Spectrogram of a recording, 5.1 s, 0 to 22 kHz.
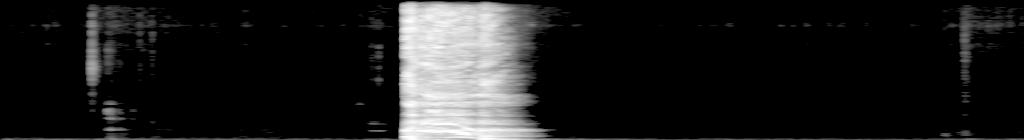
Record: {"cough_length": "5.1 s", "cough_amplitude": 32768, "cough_signal_mean_std_ratio": 0.26, "survey_phase": "alpha (2021-03-01 to 2021-08-12)", "age": "45-64", "gender": "Male", "wearing_mask": "No", "symptom_none": true, "smoker_status": "Never smoked", "respiratory_condition_asthma": false, "respiratory_condition_other": false, "recruitment_source": "REACT", "submission_delay": "3 days", "covid_test_result": "Negative", "covid_test_method": "RT-qPCR"}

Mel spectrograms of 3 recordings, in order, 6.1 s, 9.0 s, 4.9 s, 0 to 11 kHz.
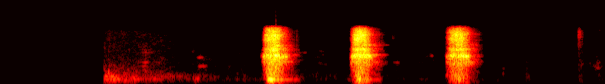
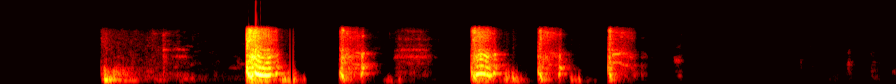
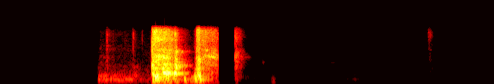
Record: {"exhalation_length": "6.1 s", "exhalation_amplitude": 32766, "exhalation_signal_mean_std_ratio": 0.24, "three_cough_length": "9.0 s", "three_cough_amplitude": 32768, "three_cough_signal_mean_std_ratio": 0.2, "cough_length": "4.9 s", "cough_amplitude": 32552, "cough_signal_mean_std_ratio": 0.23, "survey_phase": "beta (2021-08-13 to 2022-03-07)", "age": "45-64", "gender": "Female", "wearing_mask": "No", "symptom_fatigue": true, "symptom_onset": "12 days", "smoker_status": "Current smoker (1 to 10 cigarettes per day)", "respiratory_condition_asthma": false, "respiratory_condition_other": false, "recruitment_source": "REACT", "submission_delay": "1 day", "covid_test_result": "Negative", "covid_test_method": "RT-qPCR", "influenza_a_test_result": "Negative", "influenza_b_test_result": "Negative"}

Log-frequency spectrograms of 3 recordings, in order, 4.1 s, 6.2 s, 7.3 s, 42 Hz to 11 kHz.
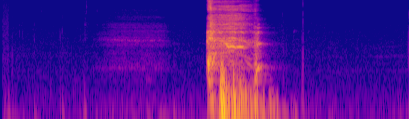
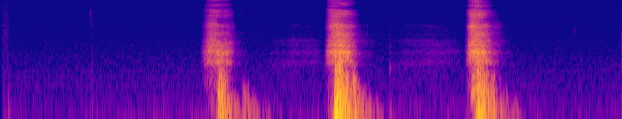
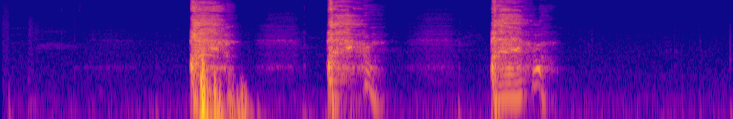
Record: {"cough_length": "4.1 s", "cough_amplitude": 8037, "cough_signal_mean_std_ratio": 0.27, "exhalation_length": "6.2 s", "exhalation_amplitude": 15457, "exhalation_signal_mean_std_ratio": 0.22, "three_cough_length": "7.3 s", "three_cough_amplitude": 19064, "three_cough_signal_mean_std_ratio": 0.26, "survey_phase": "beta (2021-08-13 to 2022-03-07)", "age": "45-64", "gender": "Male", "wearing_mask": "No", "symptom_runny_or_blocked_nose": true, "symptom_sore_throat": true, "symptom_fatigue": true, "symptom_change_to_sense_of_smell_or_taste": true, "symptom_other": true, "smoker_status": "Never smoked", "respiratory_condition_asthma": false, "respiratory_condition_other": false, "recruitment_source": "Test and Trace", "submission_delay": "1 day", "covid_test_result": "Positive", "covid_test_method": "RT-qPCR"}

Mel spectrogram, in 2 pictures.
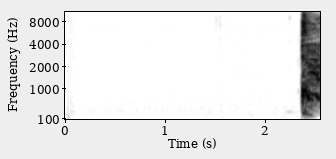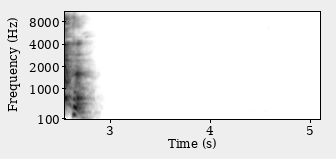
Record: {"cough_length": "5.1 s", "cough_amplitude": 27505, "cough_signal_mean_std_ratio": 0.19, "survey_phase": "beta (2021-08-13 to 2022-03-07)", "age": "45-64", "gender": "Female", "wearing_mask": "No", "symptom_runny_or_blocked_nose": true, "smoker_status": "Never smoked", "respiratory_condition_asthma": true, "respiratory_condition_other": false, "recruitment_source": "REACT", "submission_delay": "1 day", "covid_test_result": "Negative", "covid_test_method": "RT-qPCR", "influenza_a_test_result": "Negative", "influenza_b_test_result": "Negative"}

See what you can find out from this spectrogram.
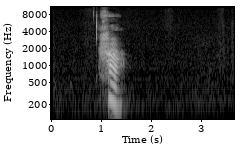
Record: {"exhalation_length": "3.7 s", "exhalation_amplitude": 6648, "exhalation_signal_mean_std_ratio": 0.23, "survey_phase": "beta (2021-08-13 to 2022-03-07)", "age": "18-44", "gender": "Female", "wearing_mask": "Yes", "symptom_none": true, "symptom_onset": "4 days", "smoker_status": "Never smoked", "respiratory_condition_asthma": false, "respiratory_condition_other": false, "recruitment_source": "REACT", "submission_delay": "1 day", "covid_test_result": "Negative", "covid_test_method": "RT-qPCR", "influenza_a_test_result": "Unknown/Void", "influenza_b_test_result": "Unknown/Void"}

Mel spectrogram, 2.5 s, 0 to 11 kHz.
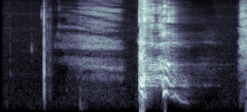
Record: {"cough_length": "2.5 s", "cough_amplitude": 32768, "cough_signal_mean_std_ratio": 0.3, "survey_phase": "beta (2021-08-13 to 2022-03-07)", "age": "18-44", "gender": "Female", "wearing_mask": "No", "symptom_none": true, "smoker_status": "Never smoked", "respiratory_condition_asthma": false, "respiratory_condition_other": false, "recruitment_source": "REACT", "submission_delay": "1 day", "covid_test_result": "Negative", "covid_test_method": "RT-qPCR", "influenza_a_test_result": "Negative", "influenza_b_test_result": "Negative"}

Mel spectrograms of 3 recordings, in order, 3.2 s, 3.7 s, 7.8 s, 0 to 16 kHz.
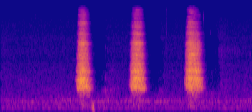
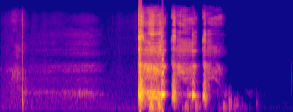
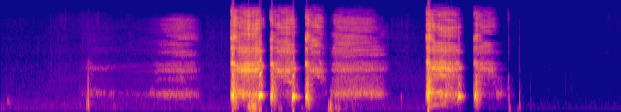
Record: {"exhalation_length": "3.2 s", "exhalation_amplitude": 9800, "exhalation_signal_mean_std_ratio": 0.33, "three_cough_length": "3.7 s", "three_cough_amplitude": 32768, "three_cough_signal_mean_std_ratio": 0.26, "cough_length": "7.8 s", "cough_amplitude": 32768, "cough_signal_mean_std_ratio": 0.28, "survey_phase": "alpha (2021-03-01 to 2021-08-12)", "age": "18-44", "gender": "Female", "wearing_mask": "No", "symptom_cough_any": true, "symptom_new_continuous_cough": true, "symptom_shortness_of_breath": true, "symptom_fatigue": true, "symptom_fever_high_temperature": true, "symptom_change_to_sense_of_smell_or_taste": true, "symptom_loss_of_taste": true, "symptom_onset": "3 days", "smoker_status": "Never smoked", "respiratory_condition_asthma": true, "respiratory_condition_other": false, "recruitment_source": "Test and Trace", "submission_delay": "2 days", "covid_test_result": "Positive", "covid_test_method": "RT-qPCR", "covid_ct_value": 14.8, "covid_ct_gene": "ORF1ab gene", "covid_ct_mean": 15.2, "covid_viral_load": "11000000 copies/ml", "covid_viral_load_category": "High viral load (>1M copies/ml)"}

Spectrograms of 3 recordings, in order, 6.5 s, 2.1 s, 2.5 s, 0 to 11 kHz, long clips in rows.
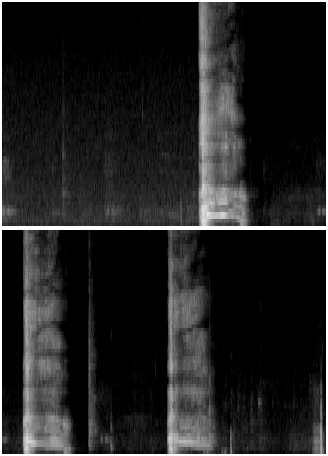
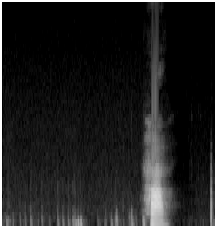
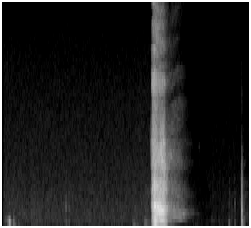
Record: {"three_cough_length": "6.5 s", "three_cough_amplitude": 32767, "three_cough_signal_mean_std_ratio": 0.23, "exhalation_length": "2.1 s", "exhalation_amplitude": 31923, "exhalation_signal_mean_std_ratio": 0.18, "cough_length": "2.5 s", "cough_amplitude": 32293, "cough_signal_mean_std_ratio": 0.19, "survey_phase": "beta (2021-08-13 to 2022-03-07)", "age": "18-44", "gender": "Female", "wearing_mask": "No", "symptom_none": true, "smoker_status": "Never smoked", "respiratory_condition_asthma": false, "respiratory_condition_other": false, "recruitment_source": "REACT", "submission_delay": "4 days", "covid_test_result": "Negative", "covid_test_method": "RT-qPCR"}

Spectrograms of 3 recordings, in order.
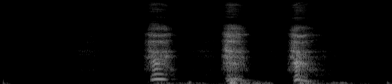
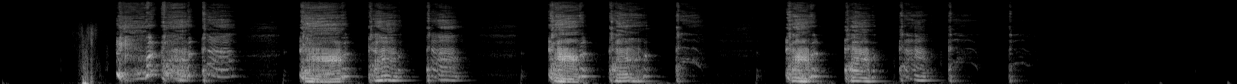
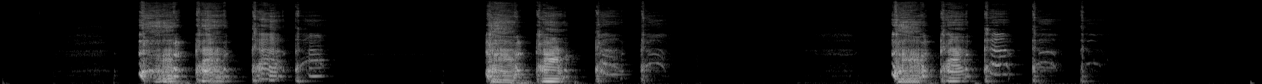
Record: {"exhalation_length": "3.9 s", "exhalation_amplitude": 4672, "exhalation_signal_mean_std_ratio": 0.37, "cough_length": "12.4 s", "cough_amplitude": 19443, "cough_signal_mean_std_ratio": 0.46, "three_cough_length": "12.6 s", "three_cough_amplitude": 13283, "three_cough_signal_mean_std_ratio": 0.4, "survey_phase": "alpha (2021-03-01 to 2021-08-12)", "age": "45-64", "gender": "Female", "wearing_mask": "No", "symptom_cough_any": true, "symptom_headache": true, "symptom_onset": "5 days", "smoker_status": "Never smoked", "respiratory_condition_asthma": true, "respiratory_condition_other": false, "recruitment_source": "Test and Trace", "submission_delay": "1 day", "covid_test_result": "Positive", "covid_test_method": "RT-qPCR", "covid_ct_value": 16.7, "covid_ct_gene": "ORF1ab gene", "covid_ct_mean": 17.0, "covid_viral_load": "2600000 copies/ml", "covid_viral_load_category": "High viral load (>1M copies/ml)"}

